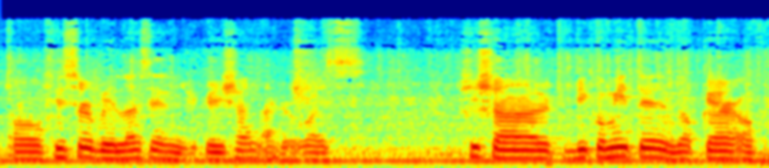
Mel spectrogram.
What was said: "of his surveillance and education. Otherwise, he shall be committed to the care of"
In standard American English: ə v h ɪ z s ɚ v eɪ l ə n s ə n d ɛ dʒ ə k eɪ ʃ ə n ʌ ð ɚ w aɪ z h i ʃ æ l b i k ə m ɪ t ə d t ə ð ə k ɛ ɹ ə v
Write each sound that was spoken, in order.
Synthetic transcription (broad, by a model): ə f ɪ s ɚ b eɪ l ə n s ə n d ɛ dʒ ə k eɪ ʃ ə n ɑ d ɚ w aɪ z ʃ i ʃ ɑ l b i k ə m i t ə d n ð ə k ɛ ɹ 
